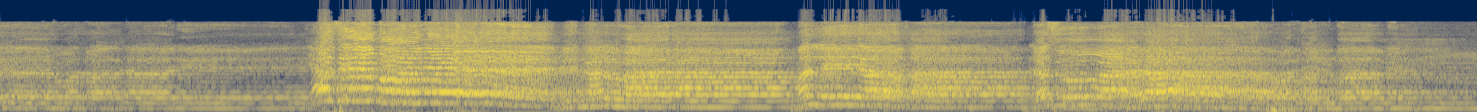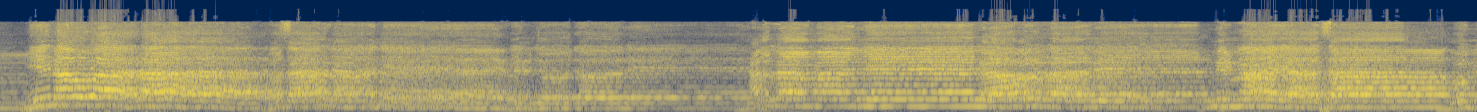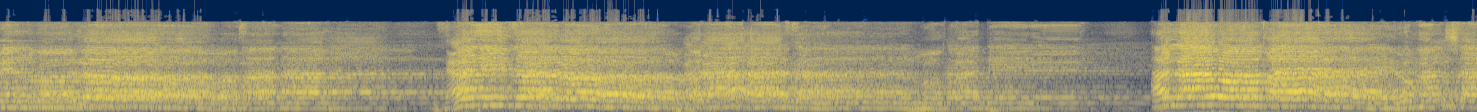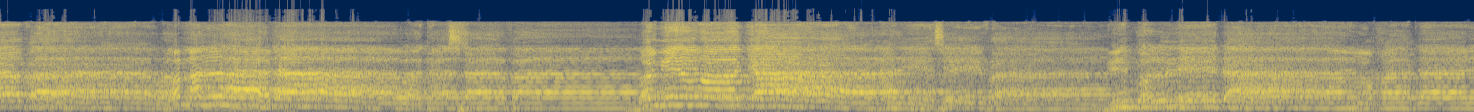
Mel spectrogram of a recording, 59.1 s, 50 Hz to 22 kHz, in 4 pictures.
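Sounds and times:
man chanting unaccompanied: 0.0 - 59.0.

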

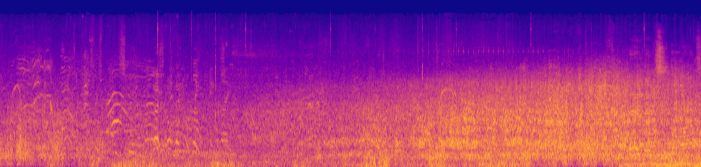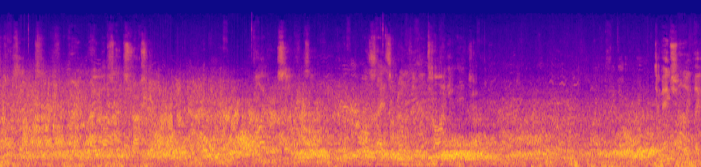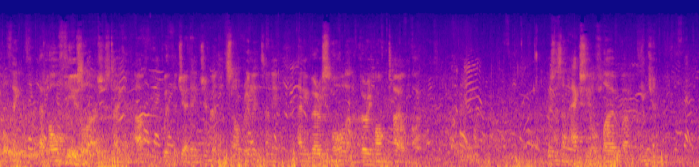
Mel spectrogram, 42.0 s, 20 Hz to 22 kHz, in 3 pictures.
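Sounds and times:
jet aircraft passing: 0.0 - 42.0.

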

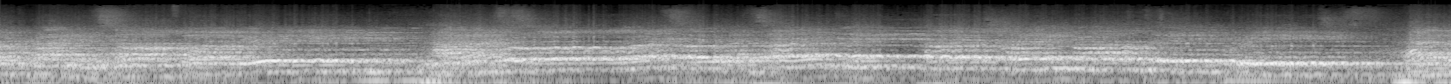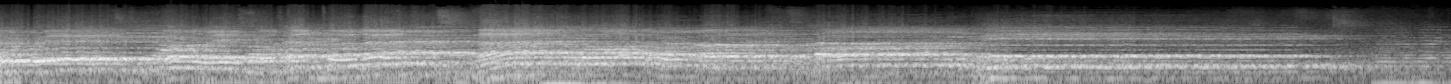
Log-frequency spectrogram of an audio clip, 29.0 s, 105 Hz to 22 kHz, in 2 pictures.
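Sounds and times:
congregation singing a hymn: 0.0 - 29.0
low accompaniment: 0.0 - 29.0.

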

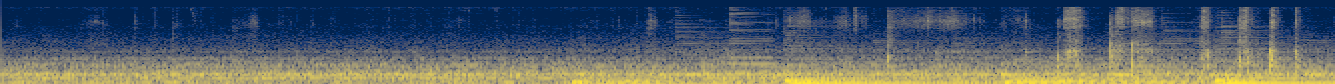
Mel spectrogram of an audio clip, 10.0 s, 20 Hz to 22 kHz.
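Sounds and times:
background music low notes: 3.7 - 10.0.

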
